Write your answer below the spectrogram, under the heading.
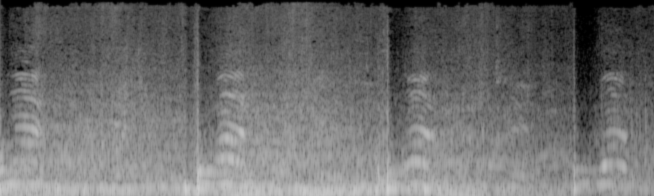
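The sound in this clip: A dragon boat crew paddles backwards through water, with a few regular paddle strokes about every second and a half over a steady wash of water, and voices calling out.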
